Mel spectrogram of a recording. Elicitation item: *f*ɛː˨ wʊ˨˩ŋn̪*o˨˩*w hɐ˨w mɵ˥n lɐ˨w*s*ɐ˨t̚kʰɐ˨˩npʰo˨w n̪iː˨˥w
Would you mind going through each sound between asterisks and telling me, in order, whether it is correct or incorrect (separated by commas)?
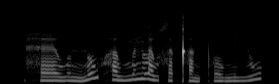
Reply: incorrect, incorrect, correct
